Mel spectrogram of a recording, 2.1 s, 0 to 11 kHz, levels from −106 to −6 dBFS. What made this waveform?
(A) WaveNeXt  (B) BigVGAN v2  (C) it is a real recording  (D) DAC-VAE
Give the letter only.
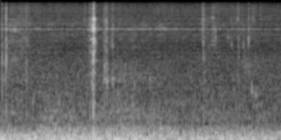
A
